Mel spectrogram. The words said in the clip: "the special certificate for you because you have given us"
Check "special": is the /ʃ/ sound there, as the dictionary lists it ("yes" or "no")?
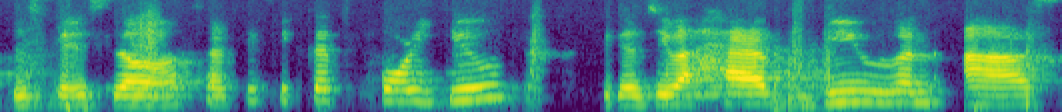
no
